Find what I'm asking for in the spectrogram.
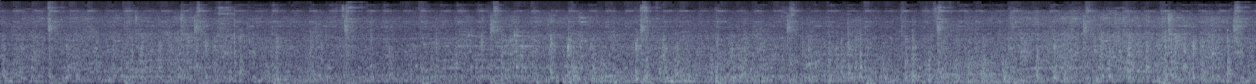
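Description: A freight train rolls along a mountain line in the railroad game Railroads Online, a continuous close rumble with steady clickety-clack of wheels over rail joints and no talk.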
